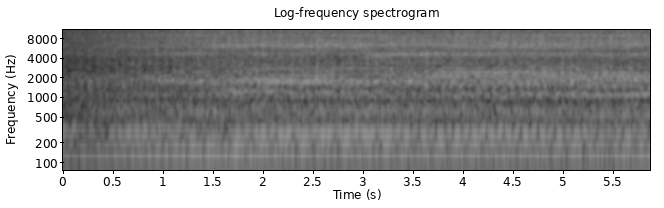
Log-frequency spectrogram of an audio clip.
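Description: Loud steady idle with a hard, repetitive knock riding on the engine beat, around three per second; cause not yet known.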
